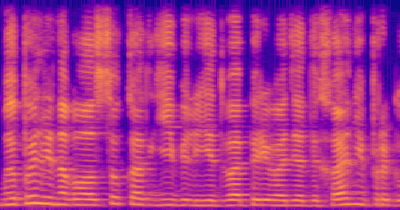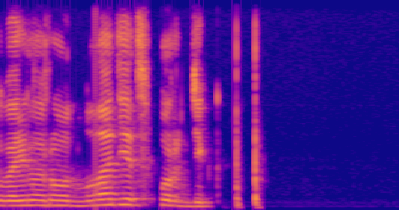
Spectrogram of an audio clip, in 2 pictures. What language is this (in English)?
Russian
